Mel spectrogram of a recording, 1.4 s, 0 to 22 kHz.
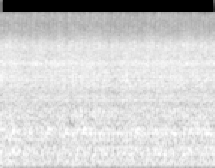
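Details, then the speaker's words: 2010 Subaru Impreza, 150k miles, rebuilt engine with new head gaskets, cylinder one misfire code: steady fast clicking heard with screwdriver tip on the injector at idle; injector working normally, not the misfire cause. "and i can clearly hear clicking noise let me bring you in hopefully you can get this okay right on the injector now in my case the injector is working perfectly fine we do not have an issue regarding that"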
